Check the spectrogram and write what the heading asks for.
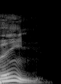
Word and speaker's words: Biehn: And Michael, and I, I can't pronounce his name probably, Michael yeah, Ben? Beyond, Who played uh, Kyle Reese? He was excellent. – uh, Michael that. Biehn. – Yeah, it's Michael Biehn.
